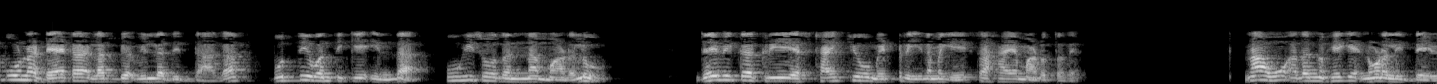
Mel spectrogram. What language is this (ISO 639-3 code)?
kan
